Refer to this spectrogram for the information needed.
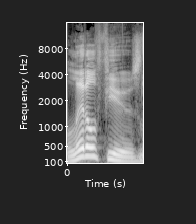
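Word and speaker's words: Littelfuse: Little Fuse. Little, not even spelled like small, but L-I-T-T-E-L, maybe a German name.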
